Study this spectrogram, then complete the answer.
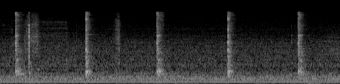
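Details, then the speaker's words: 1913 Gilbert count-wheel clock after movement overhaul, movement just refitted in case: sharp ticks about 85 a minute with uneven tick-tock spacing; out of beat, needing crutch adjustment. "And the only thing I had left to do was to put it back in the case and adjust the beat. Now, I guess you can hear the ticking right"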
